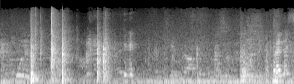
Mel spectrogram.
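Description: Rolls of wrapping paper clashing in a mock sword fight: several sharp smacks in quick succession in the first second and a half.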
